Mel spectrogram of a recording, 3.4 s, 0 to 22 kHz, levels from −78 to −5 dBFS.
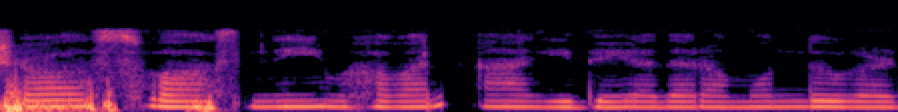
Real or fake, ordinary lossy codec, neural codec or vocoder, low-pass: real; none; none; 7.2 kHz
